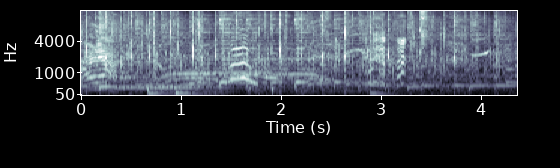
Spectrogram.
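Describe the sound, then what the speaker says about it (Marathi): A studio audience at a Marathi comedy show greets a performer arriving on stage with a steady wash of clapping and scattered cheers, with music and voices layered over it throughout. "जोरदार टाळ्या."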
